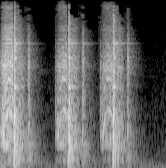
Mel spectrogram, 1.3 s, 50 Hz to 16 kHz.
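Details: AEG airsoft gun with locked-up gearbox complaint, retested with motor plate in place: three crisp, even bursts about 0.4 s apart with clean stops, normal gearbox cycling; battery possibly died during play.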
